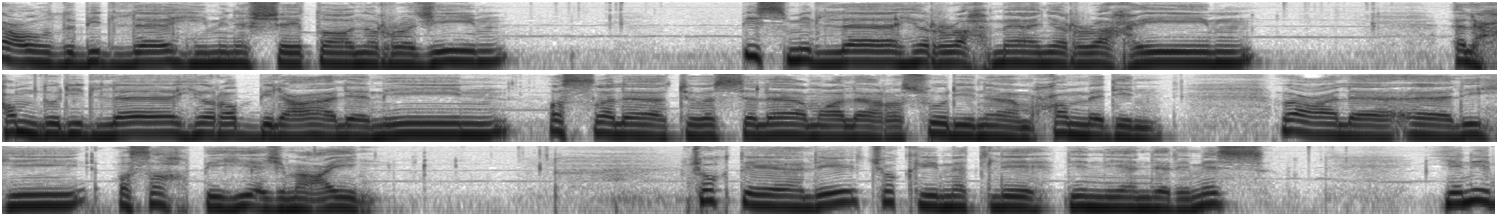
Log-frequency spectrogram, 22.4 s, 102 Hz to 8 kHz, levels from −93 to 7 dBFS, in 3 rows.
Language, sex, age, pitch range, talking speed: Turkish, male, 60-79, 145-175 Hz, 65 wpm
